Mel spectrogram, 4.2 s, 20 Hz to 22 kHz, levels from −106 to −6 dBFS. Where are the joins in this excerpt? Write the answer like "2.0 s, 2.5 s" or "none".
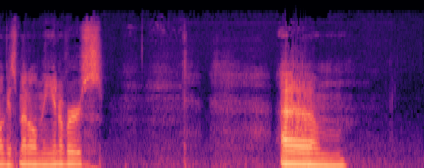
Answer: none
